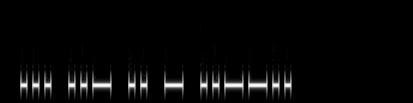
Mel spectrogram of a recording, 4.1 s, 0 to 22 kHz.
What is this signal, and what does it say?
Morse code, heard as a keyed tone, about 21 wpm, 700 Hz. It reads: SUIT?
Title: Sentences from Top 1600 Words 20wpm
